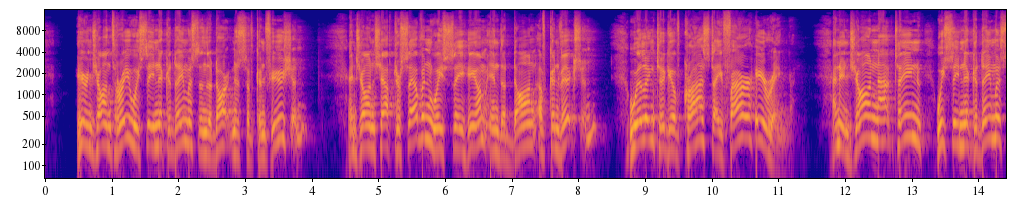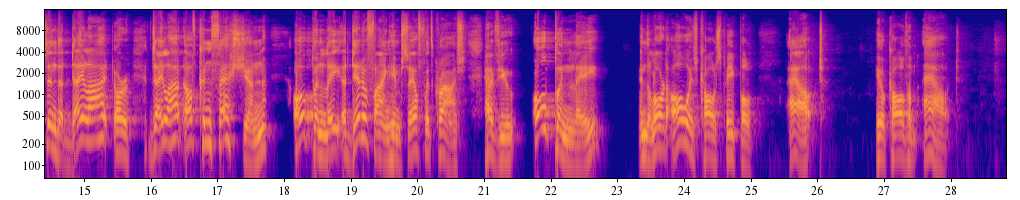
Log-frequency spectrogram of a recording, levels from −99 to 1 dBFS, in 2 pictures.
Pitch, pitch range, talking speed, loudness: 195 Hz, 160-230 Hz, 135 wpm, -20 LUFS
